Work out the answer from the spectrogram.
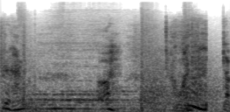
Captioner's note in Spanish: quejidos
